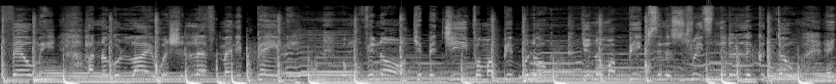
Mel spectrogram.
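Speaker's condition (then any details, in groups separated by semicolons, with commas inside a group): No condition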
